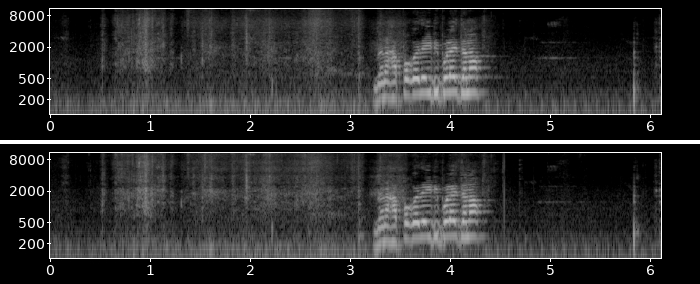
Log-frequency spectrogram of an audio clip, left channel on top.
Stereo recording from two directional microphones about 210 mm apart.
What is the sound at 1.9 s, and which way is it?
Vehicle, 50° right (ahead or behind).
